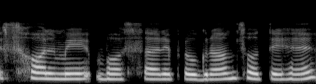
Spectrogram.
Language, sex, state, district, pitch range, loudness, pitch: Hindi, female, Maharashtra, Nagpur, 240-260 Hz, -17 LUFS, 250 Hz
